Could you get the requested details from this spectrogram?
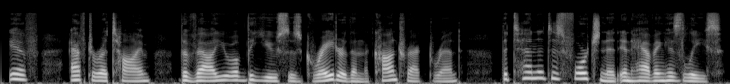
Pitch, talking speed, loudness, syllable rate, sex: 180 Hz, 190 wpm, -18 LUFS, 5.6 syllables/s, female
